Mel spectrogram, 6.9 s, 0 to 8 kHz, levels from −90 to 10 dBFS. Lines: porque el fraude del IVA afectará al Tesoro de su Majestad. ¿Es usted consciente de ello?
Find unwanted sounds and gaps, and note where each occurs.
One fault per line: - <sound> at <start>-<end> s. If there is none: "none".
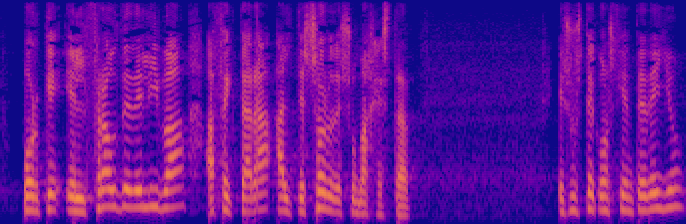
none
